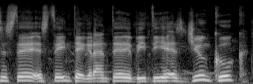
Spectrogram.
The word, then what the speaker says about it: Jungkook: Estoy hablando de Jungkook, así se pronuncia.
